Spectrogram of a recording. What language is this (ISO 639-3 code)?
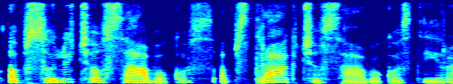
lit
